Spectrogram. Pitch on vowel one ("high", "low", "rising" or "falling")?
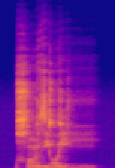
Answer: high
